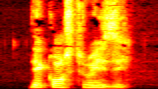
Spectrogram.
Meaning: first/second-person singular past historic of déconstruire
- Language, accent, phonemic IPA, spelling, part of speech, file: French, Canada, /de.kɔ̃s.tʁɥi.zi/, déconstruisis, verb, LL-Q150 (fra)-déconstruisis.wav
